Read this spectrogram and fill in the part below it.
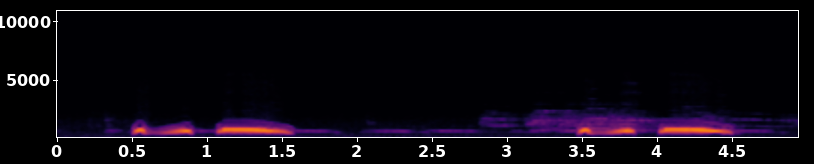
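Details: Spotted dove lure cooing used to provoke males. Two phrases, each a sharp upslurred note, a short wavering coo, then a longer mellow coo. A faint higher hum begins under the second phrase.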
